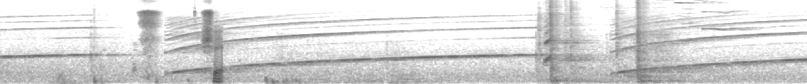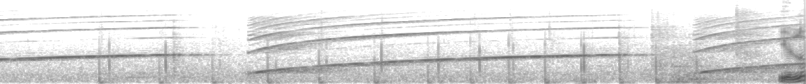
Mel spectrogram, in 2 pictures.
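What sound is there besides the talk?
alarm ringing in the video game Life Is Strange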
